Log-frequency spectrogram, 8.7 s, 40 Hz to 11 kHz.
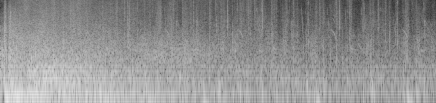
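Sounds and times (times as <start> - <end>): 
tank explosion: 0.0 - 5.1.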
